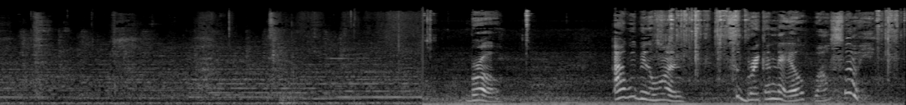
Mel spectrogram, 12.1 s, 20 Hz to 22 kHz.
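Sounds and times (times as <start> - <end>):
car engine rumble inside cabin: 4.0 - 12.0.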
